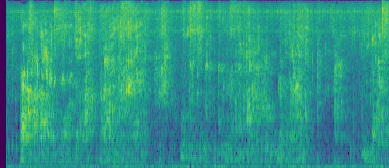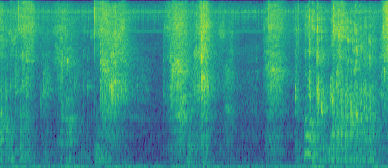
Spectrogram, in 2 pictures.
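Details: Two dogs play fighting in the morning, one rolling on its back while biting; rough, broad growling and snarling bursts with scuffling noise throughout.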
